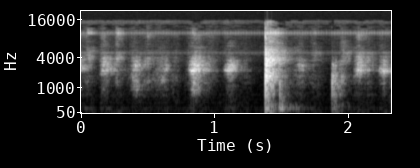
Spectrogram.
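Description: Chalk writing on a blackboard: a string of short, faint scratchy strokes, with a sharper tap about one and a half seconds in.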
